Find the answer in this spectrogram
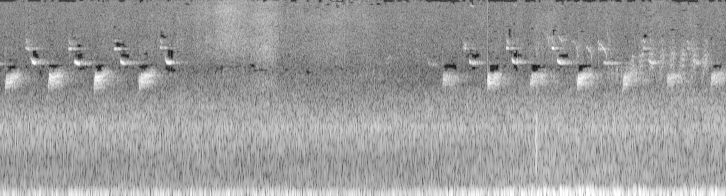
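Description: A songbird singing a quick repeated two-part note, about two a second: one run in the first two seconds and another from about four and a half seconds in. Under it is a steady faint hiss of open air, and a low rumble grows louder in the second half.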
